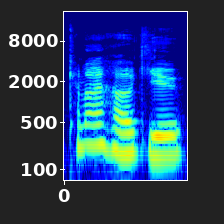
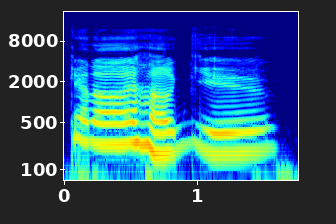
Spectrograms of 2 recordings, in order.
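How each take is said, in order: First: A pleading fan voice, pitched way up; mock pleading voice. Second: Very high, slow pleading ask; mock pleading voice. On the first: Imitating [name] asking a stranger for a hug, high and pleading. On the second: Imitating [name] begging [name] for a hug, very high. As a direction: stretch it out like a begging child. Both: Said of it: "'cause he's like".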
